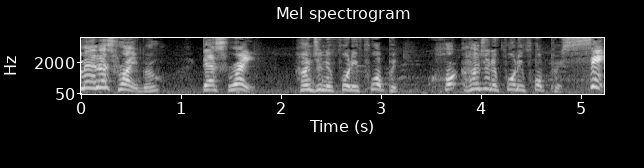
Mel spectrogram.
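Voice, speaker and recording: A man with an extremely high pitch projects a raised voice in an animated tone, his intonation lively and his pace moderate, the sound dry and close with no echo. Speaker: religious teacher. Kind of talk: sermon. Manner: loud.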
